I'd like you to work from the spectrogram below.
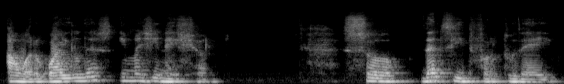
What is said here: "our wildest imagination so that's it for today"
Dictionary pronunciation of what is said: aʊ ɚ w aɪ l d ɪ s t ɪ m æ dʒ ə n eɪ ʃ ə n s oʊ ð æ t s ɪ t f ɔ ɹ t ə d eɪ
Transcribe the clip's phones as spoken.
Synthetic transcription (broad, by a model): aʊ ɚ w aɪ l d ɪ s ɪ m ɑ ʒ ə n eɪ ʃ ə n s oʊ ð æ t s ɪ t f ɔ ɹ t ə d eɪ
